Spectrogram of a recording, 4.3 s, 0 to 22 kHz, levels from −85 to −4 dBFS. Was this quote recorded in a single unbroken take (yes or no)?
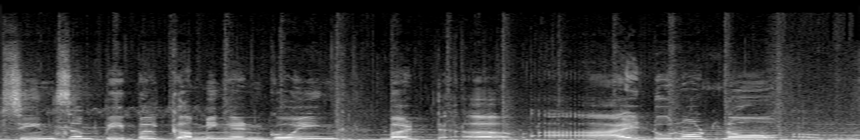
no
